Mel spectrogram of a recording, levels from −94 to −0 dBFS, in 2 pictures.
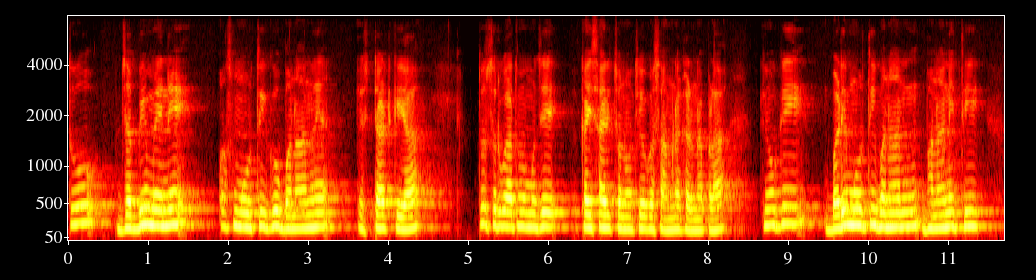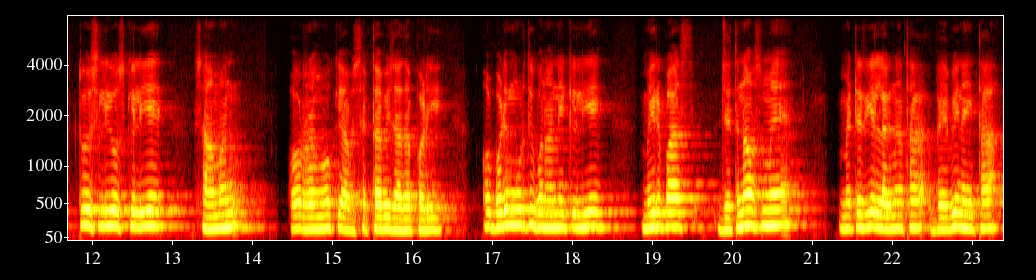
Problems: echo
